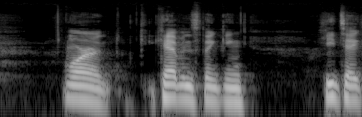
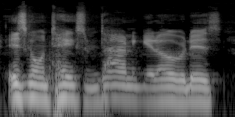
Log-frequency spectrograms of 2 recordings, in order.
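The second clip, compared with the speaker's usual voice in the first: sick friend; 2 semitones lower, 10 dB quieter than usual. Retold or imitated. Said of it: "He's like".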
